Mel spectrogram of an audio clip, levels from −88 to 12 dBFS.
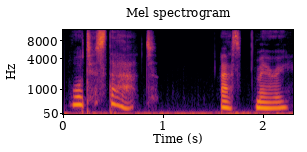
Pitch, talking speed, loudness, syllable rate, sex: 230 Hz, 130 wpm, -21 LUFS, 4.5 syllables/s, female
